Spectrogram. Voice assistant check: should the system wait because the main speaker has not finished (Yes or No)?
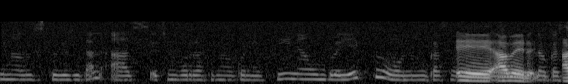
No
